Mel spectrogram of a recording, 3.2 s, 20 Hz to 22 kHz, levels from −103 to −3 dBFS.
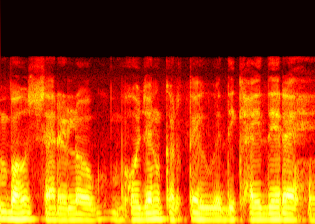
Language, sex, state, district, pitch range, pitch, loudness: Hindi, male, Maharashtra, Mumbai Suburban, 100-110 Hz, 105 Hz, -18 LUFS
